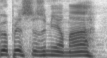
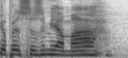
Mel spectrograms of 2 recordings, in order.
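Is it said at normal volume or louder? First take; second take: normal; louder. First: It is said at normal volume. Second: It is said louder and more forcefully.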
